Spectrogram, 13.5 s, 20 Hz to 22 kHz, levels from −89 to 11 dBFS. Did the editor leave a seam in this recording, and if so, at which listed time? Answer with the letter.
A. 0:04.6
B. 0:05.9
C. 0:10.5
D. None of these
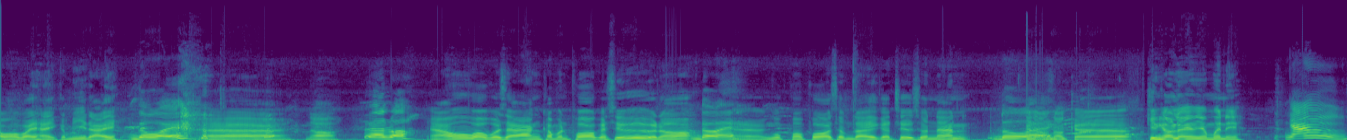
C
